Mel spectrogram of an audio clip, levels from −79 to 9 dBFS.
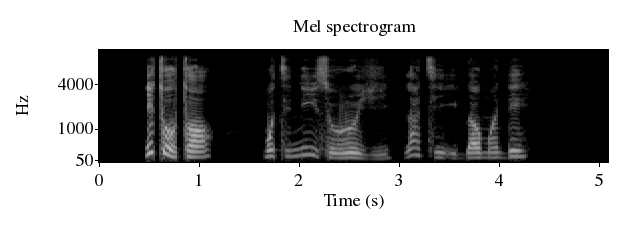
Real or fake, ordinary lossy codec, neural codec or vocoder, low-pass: real; none; none; 9.9 kHz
